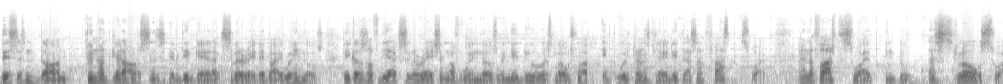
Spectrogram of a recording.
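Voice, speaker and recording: Over music in the background, a man with a very deep, low voice speaks at a very fast pace with lively intonation. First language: not English. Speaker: gaming video creator. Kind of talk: video essay commentary.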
